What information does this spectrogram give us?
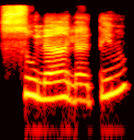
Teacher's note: सुलालतिन, ला को 2 count stretch कीजिएगा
